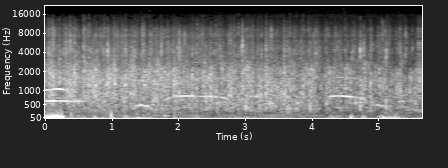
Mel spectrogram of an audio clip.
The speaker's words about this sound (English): Let's give Mark a big round of applause.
